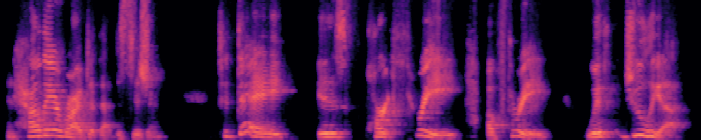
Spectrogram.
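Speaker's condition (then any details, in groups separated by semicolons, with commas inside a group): No condition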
